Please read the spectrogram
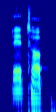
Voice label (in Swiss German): "etapp", alsace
